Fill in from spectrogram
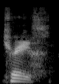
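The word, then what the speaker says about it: Trayce: For everyone that isn't familiar with this, Metcalf and I had some beef last year about Tracy Jackson Davis. And it wasn't even like beef. It was it might help if you pronounce his name correctly. – Trace. Sorry. Jeez.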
